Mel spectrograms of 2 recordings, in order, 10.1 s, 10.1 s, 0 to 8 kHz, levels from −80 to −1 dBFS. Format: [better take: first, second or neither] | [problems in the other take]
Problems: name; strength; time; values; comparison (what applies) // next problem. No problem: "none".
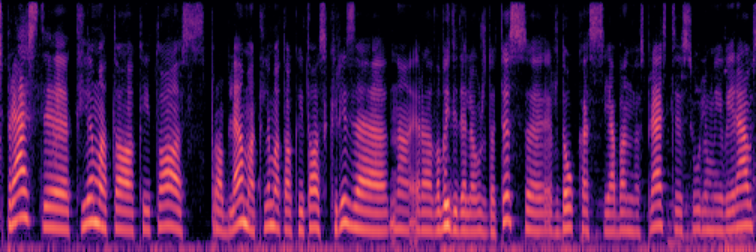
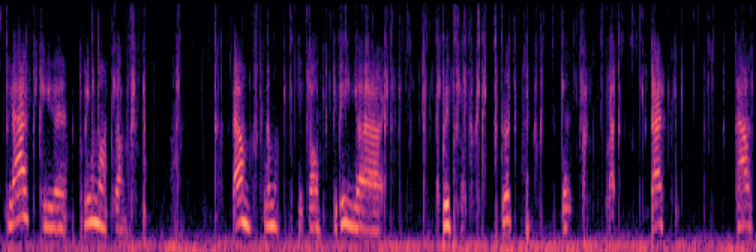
first | noise reduction (neural diffusion model UNIVERSE++)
